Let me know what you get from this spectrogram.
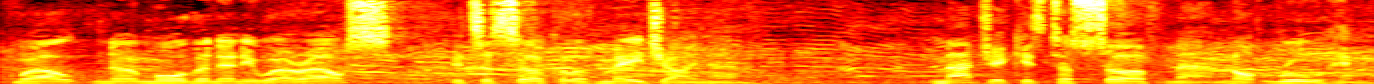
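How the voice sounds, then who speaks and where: A man playing a gruff, scornful city guardsman in a fantasy video game, curt and dismissive. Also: medium pitch, steady tone, normal speed, natural voice. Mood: matter-of-fact. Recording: noisy outdoor crowd ambience.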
